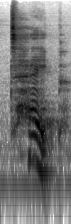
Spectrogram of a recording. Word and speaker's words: tape: vowel sound for a if we put the silent E on the end of tap the word becomes tape t a p kit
